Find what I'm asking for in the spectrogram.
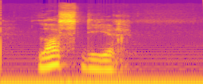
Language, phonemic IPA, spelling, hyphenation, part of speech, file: Dutch, /ˈlɑs.diːr/, lastdier, last‧dier, noun, Nl-lastdier.ogg
- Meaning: beast of burden, animal used to carry or pull (heavy) loads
